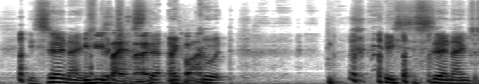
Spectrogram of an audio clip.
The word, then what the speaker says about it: Agut: His surname's Batista Agut. His surname's Agut. Oh, so it's not Augusta. No.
